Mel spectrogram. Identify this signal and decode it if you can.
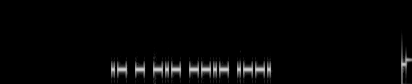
Morse code, heard as a keyed tone, about 42 wpm, 700 Hz. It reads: ATKQP
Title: Code Groups - 5 Letters - 40wpm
